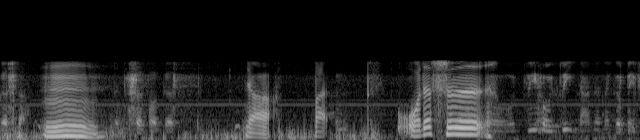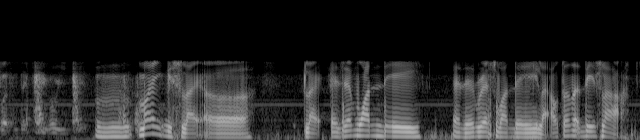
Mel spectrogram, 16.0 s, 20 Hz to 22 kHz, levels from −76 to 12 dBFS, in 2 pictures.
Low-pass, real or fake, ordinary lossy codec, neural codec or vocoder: 3.6 kHz; real; none; none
